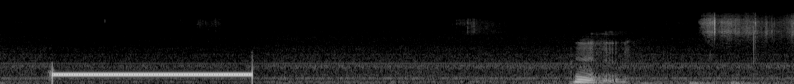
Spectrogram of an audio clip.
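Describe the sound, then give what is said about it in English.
A telephone dial tone sounds as a steady, unbroken pitch for about two seconds, then stops abruptly. Quieter handling noise and faint scattered rustles follow. “Is it dialing or not?”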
